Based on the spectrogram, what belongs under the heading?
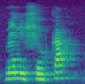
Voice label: name, tigrinya; መን’ዩ ሸምካ; menyu shimka

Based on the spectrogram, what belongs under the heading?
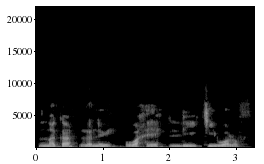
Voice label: how to say, wolof

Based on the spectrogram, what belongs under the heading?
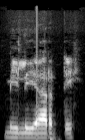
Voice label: billion, finnish

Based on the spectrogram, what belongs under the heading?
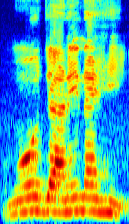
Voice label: i dont know, odia

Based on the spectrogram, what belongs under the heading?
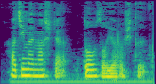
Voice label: meet, japanese

